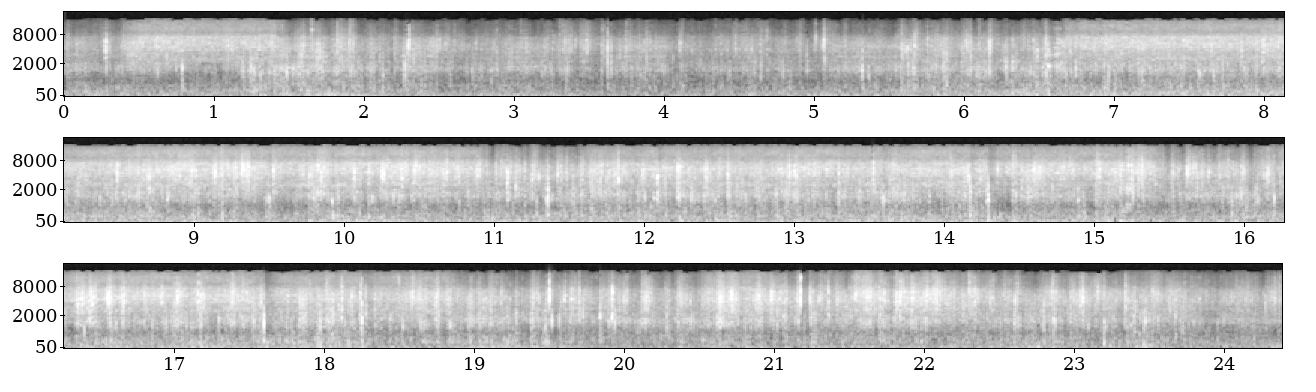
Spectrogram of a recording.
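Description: Specialized Stumpjumper Evo Alloy mountain bike descending dirt singletrack at speed: a steady rush of tyre and wind noise, with frequent small clicks and knocks as the bike rattles over roots and stones.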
